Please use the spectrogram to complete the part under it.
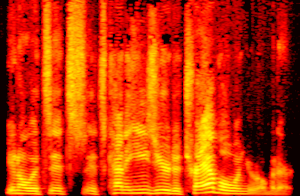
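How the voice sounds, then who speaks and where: American guy on a podcast, gravelly fry in his voice, rambles with lots of ums, dry close sound. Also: fairly high pitch, fast talker, dry recording. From United States. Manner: rambling, with many fillers and restarts. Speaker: podcast host. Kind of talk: casual chat.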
